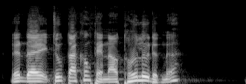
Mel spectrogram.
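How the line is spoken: Smiling. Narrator (Vietnamese): Nguyên Bình mỉm cười

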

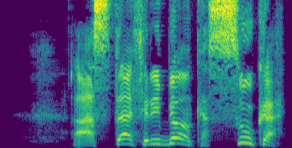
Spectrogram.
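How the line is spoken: Strained shout. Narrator (Russian): надсадно крикнул Валентин

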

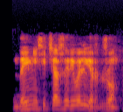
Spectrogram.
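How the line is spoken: Muttered. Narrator (Russian): пробормотал

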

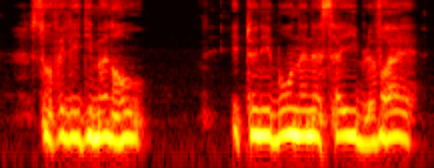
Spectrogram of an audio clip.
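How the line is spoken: Exclaiming. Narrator (French): s'écria Goumi

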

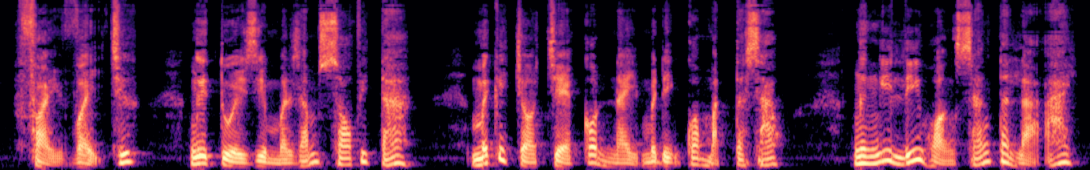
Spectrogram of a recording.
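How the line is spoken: Audible muttering, old man. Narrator (Vietnamese): Ông ta lẩm bẩm vài câu không to không nhỏ, đủ cho mọi người ở đó nghe được

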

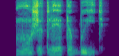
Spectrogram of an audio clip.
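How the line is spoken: Whisper. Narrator (Russian): шепнул Холгрейв

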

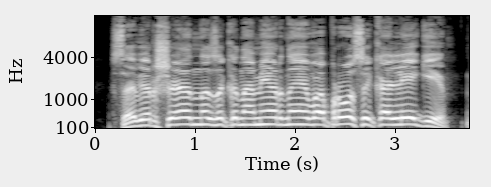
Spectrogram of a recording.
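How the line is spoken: Loud bark over voices. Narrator (Russian): гаркнул Двейн, перекрывая голоса магов

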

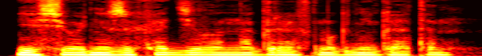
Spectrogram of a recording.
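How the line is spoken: Quiet, discreet. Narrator (Russian): начала она тихо, чтобы проходившие мимо люди не слышали

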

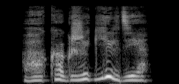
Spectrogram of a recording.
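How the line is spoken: Exclaimed. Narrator (Russian): воскликнула королева

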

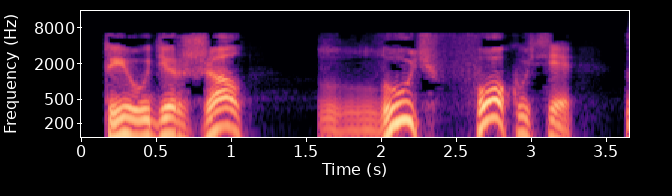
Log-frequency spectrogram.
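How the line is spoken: Stammering. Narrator (Russian): заикаясь, сказал Пауэлл

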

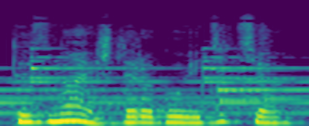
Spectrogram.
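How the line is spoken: Muttering. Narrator (Russian): пробормотал он

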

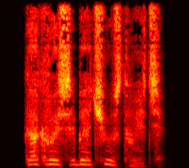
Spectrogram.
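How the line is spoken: Quiet inquiry. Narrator (Russian): тихо поинтересовался Лука

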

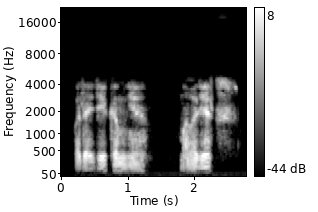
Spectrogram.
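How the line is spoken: Deep, husky voice. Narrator (Russian): Словно бы издалека услышал он глубокий, хрипловатый голос

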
